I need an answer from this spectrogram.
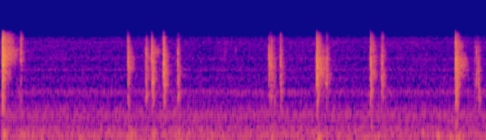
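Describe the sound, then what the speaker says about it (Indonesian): Computer keyboard typing in irregular short bursts of crisp, close key clicks separated by brief pauses, over a faint background hum with no talking. "saya bisa ketikkan seperti ini"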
